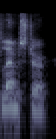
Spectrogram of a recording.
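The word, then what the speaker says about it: Leominster: like John TS in lemster um spelled Leo Minster L Leo m i n s ER but spelled actually pronounced lemster um John Tums was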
